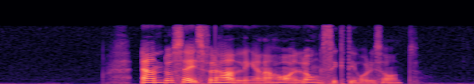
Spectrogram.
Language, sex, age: Swedish, female, 42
